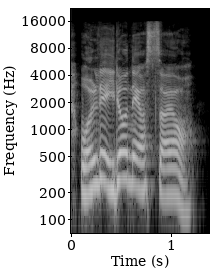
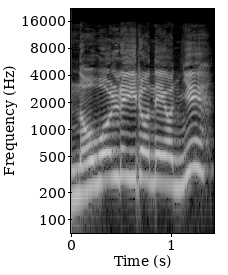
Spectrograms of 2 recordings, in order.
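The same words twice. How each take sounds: First: "이런 애였어요" as a falling statement, stressing "이런"; defiant echo. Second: "이런 애였니" pitched high, rising at the end; high rising question on "애였니"; incredulous question. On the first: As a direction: confirm "이런 애였어요" back at him, ending down. Defiant echo answering his question. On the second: Shocked father questions her true nature. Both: A narrator's reading.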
